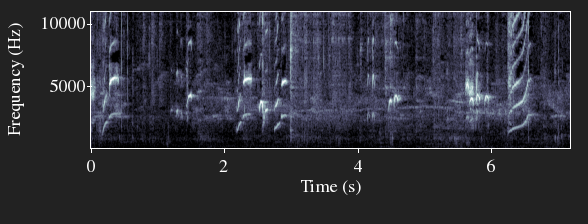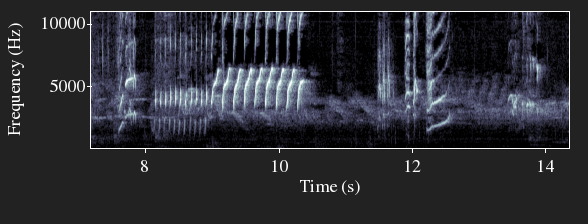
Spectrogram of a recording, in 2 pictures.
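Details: Newly arrived white foreign canary chicks give repeated sharp chirps and swept notes, then a fast rattling trill lasting about two seconds, followed by more scattered tweets.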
